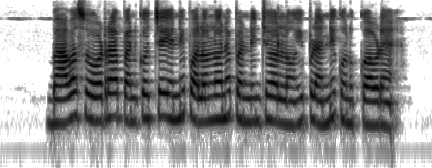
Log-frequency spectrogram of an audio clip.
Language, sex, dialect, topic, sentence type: Telugu, female, Utterandhra, agriculture, statement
